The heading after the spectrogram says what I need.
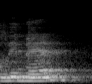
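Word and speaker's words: limen: new word for you it comes from the latin pronounced li men it means threshold it's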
